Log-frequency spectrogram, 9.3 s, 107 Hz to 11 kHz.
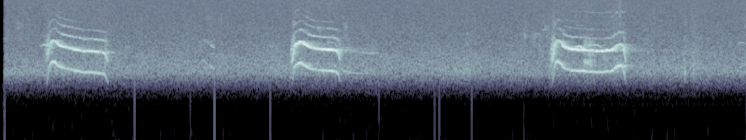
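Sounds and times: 
light hiss: 0.1s - 9.3s
Eurasian jay Garrulus glandarius mewing calls: 0.5s - 1.5s, 3.6s - 4.8s, 6.9s - 8.0s.

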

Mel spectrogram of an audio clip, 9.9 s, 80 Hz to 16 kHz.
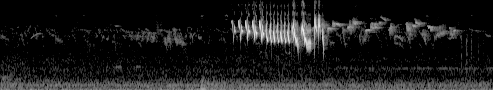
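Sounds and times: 
common chaffinch Fringilla coelebs singing: 4.6s - 6.6s.

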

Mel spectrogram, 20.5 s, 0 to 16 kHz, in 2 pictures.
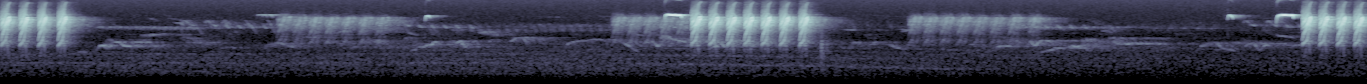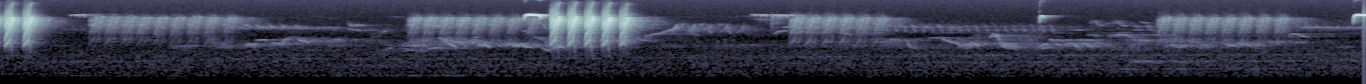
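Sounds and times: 
Eurasian blue tit Cyanistes caeruleus churring and scolding: 0.0s - 0.6s, 5.0s - 6.2s, 9.6s - 10.6s, 14.2s - 15.1s.

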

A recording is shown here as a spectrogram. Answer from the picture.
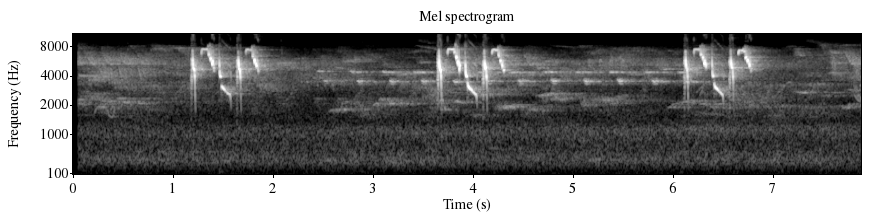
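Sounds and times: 
great tit Parus major chirping: 1.1s - 2.0s, 3.5s - 4.6s, 5.8s - 6.8s.

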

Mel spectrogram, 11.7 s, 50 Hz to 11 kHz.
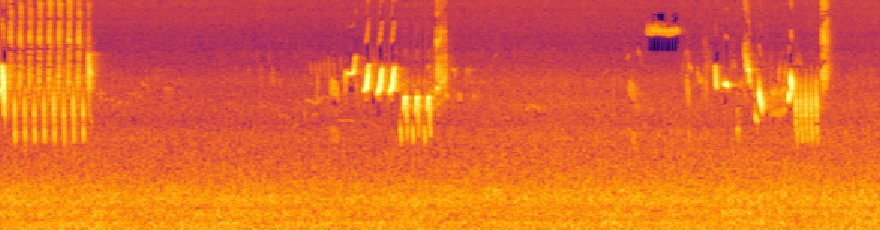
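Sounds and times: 
common nightingale Luscinia megarhynchos singing: 0.0s - 2.3s, 4.0s - 7.4s, 8.3s - 11.2s.

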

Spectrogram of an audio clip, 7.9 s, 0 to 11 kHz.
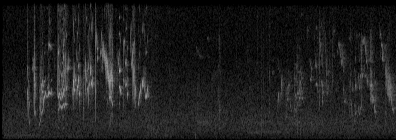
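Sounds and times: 
European goldfinch Carduelis carduelis twittering song: 0.5s - 3.0s, 5.4s - 7.9s.

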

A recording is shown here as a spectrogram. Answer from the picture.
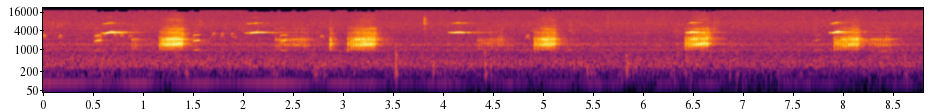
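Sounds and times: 
common nightingale Luscinia megarhynchos calls: 0.0s - 5.7s, 6.4s - 8.6s
steady low background hiss: 0.0s - 8.7s.

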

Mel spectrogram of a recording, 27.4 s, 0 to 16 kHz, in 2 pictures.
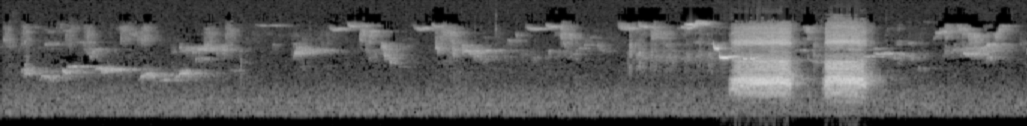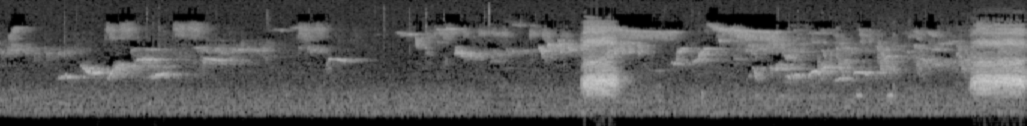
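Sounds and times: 
chorus of chirping and whistling songbirds: 0.2s - 27.3s
carrion crow Corvus corone cawing: 9.7s - 11.7s, 21.4s - 22.1s, 26.6s - 27.3s.

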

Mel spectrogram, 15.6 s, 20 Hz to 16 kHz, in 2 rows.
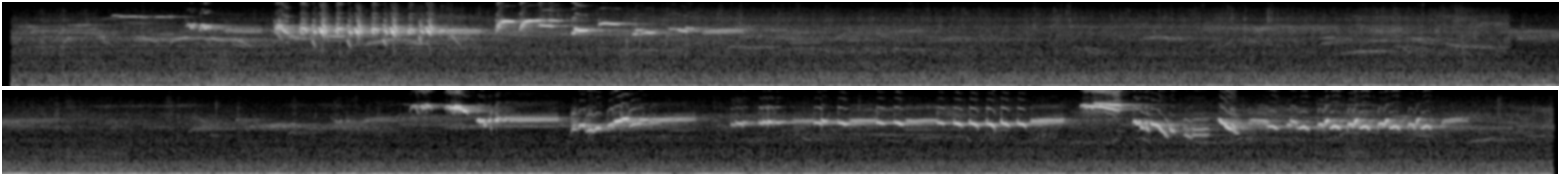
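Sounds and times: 
European robin with high thin warbling phrases: 9.8s - 15.0s.

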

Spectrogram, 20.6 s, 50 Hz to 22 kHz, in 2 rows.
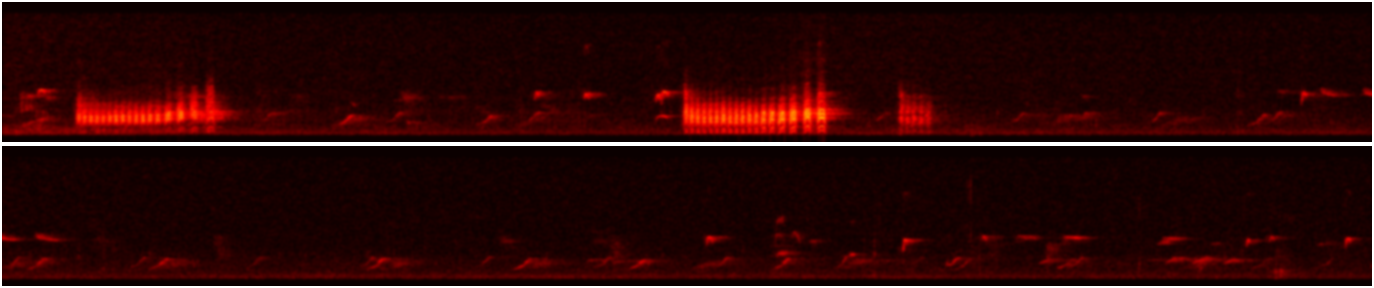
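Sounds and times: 
Eurasian blue tit Cyanistes caeruleus rattling churrs: 0.6s - 1.7s, 5.1s - 7.0s.

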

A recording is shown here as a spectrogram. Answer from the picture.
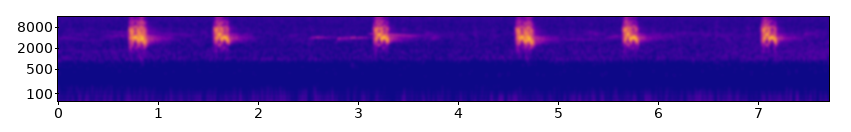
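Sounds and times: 
house sparrow loud chirps: 0.7s - 1.0s, 1.6s - 1.8s, 2.6s - 3.4s, 4.6s - 4.8s, 5.5s - 5.9s, 7.0s - 7.3s.

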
